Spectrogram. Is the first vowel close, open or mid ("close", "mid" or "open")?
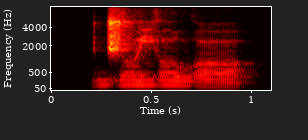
mid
